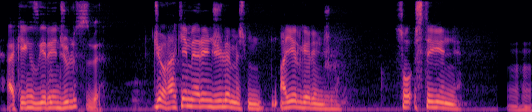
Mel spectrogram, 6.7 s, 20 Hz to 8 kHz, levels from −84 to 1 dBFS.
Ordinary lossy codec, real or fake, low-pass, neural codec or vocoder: none; real; none; none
